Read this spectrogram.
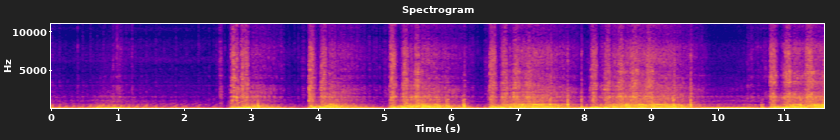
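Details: Chevy small-block 305 V8 with distributor from an Impala fitted, run briefly without coolant: fires and picks up cleanly on each throttle blip, revs rise and fall smoothly, no misses or knocks; running fine.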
